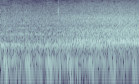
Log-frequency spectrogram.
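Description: Football crowd at Brøndby Stadium during a Brøndby vs Liverpool match, a steady broad roar of many voices cheering throughout, dense and continuous without pause.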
